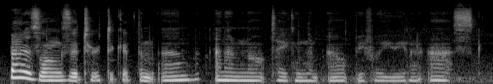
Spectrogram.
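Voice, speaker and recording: A woman's voice: lowish voice, steady tone, a little fast, dark tone, a little hiss or hum, natural voice. A woman playing a seductive, possessive succubus in an ASMR roleplay, with a teasing, sly way of talking. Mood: possessive, smug. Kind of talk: ASMR roleplay audio drama.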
